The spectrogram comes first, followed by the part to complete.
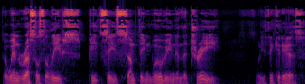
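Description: Male, 50s, husky and unhurried, reads picture books to kids with casual asides. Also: fairly low pitch, dark tone. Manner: chuckles often, asks the listening children questions. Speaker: grandpa reading picture books aloud for kids. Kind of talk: children's storybook read-aloud with casual asides. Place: living room, indoors.

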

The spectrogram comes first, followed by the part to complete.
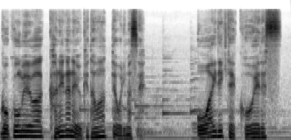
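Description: A man playing an earnest detective agency employee in an anime game, speaking in a formal, deferential, measured way. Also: medium pitch, a little mellow, natural voice. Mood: respectful, earnest. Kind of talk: Japanese anime game dialogue. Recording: faint music under the voice.

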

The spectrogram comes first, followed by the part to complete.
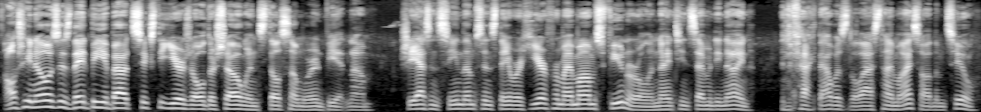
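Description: A man's voice: medium pitch, fast, few pauses, clean tone, no room sound, natural voice. Shy young man played by an actor, dry sound. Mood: reserved, awkward. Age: young adult. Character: shy, awkward young man, a reserved loner. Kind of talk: scripted audio drama dialogue.

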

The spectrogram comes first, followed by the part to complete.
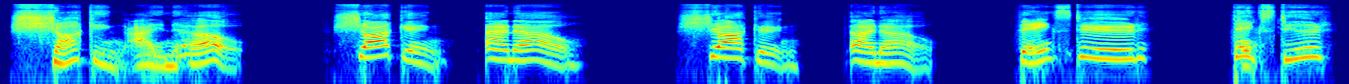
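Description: A playful young gem warrior woman for a cartoon video game. Her voice is high and bright, swinging widely in pitch. She is brash yet laid-back, tossing out cheeky slang and exclamations in a dry, close recording. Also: sing-song, very slow, long pauses, no room sound, full character voice. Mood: playful, casual. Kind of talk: cartoon video game voice acting, short barks.

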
